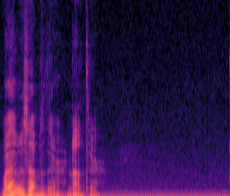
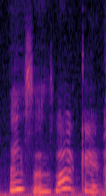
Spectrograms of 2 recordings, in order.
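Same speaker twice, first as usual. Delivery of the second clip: high cartoon voice. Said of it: "They go".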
